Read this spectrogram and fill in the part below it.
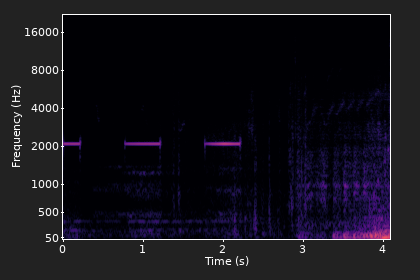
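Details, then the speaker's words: Acura TL (Honda) using the original key after aftermarket key failed: three short chimes, brief crank, engine catches at once into steady idle; security light no longer flashing, immobilizer no-start resolved. "starts right up i said ain't this a goddamn learn something new every day"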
